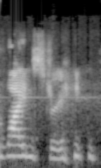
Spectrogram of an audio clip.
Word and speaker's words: Wine Street: Yes, it's actually called Wine Street, but it's spelled like wind.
